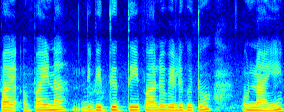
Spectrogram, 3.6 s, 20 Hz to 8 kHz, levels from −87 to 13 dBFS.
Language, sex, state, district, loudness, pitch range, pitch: Telugu, female, Telangana, Adilabad, -17 LUFS, 190-210 Hz, 195 Hz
